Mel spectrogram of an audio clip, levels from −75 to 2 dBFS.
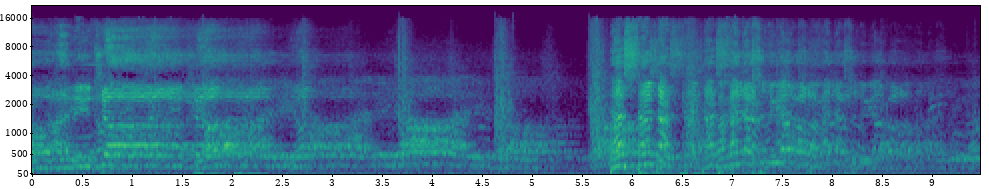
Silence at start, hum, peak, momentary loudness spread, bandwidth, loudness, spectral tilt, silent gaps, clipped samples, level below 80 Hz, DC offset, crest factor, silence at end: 0 s; none; -2 dBFS; 16 LU; 17 kHz; -22 LUFS; -1 dB/octave; none; under 0.1%; -44 dBFS; under 0.1%; 22 dB; 0 s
